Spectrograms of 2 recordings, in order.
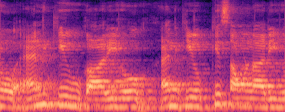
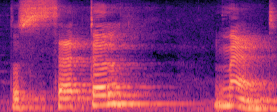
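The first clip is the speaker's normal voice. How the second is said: drawn out; much slower than usual. Shown as a demonstration. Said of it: "teacher draws word while saying it".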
